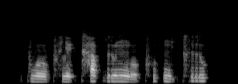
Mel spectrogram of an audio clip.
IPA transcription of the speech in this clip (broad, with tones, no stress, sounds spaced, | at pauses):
k w oː˩˦ pʰ l e˨˩ ʔ kʰ a˦˥ p̚ r u˥˩ n ŋ oː˨˩ kʰ u˥˩ k̚ ŋ i˨˩ ʔ kʰ r u˥˩ k̚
